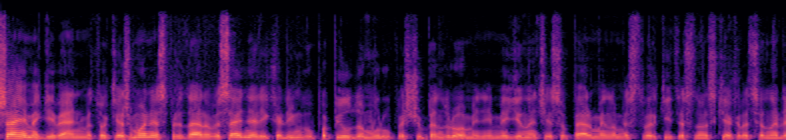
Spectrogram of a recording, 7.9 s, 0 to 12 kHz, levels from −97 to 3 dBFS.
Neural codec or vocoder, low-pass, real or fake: none; 10.8 kHz; real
